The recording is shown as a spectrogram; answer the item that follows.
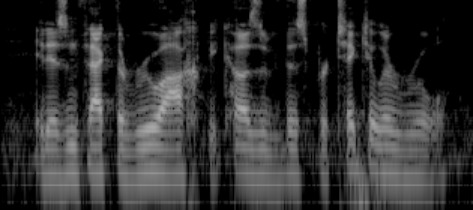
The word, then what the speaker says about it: ruach: So this is not pronounced rucha, but instead pronounced ruach.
